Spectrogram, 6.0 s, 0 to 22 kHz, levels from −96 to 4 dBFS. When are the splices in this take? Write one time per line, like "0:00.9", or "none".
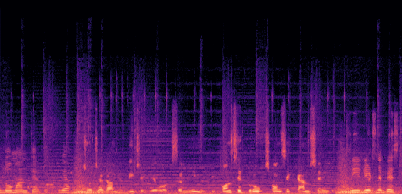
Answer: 0:01.2
0:05.2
